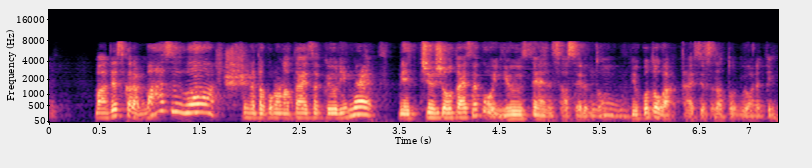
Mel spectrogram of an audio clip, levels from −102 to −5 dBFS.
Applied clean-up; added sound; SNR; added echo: neural mask model DeepFilterNet 3.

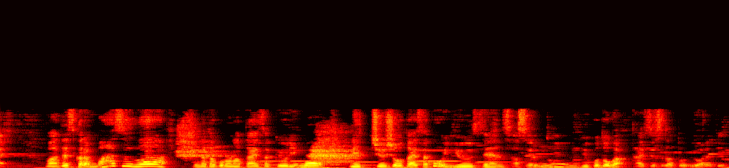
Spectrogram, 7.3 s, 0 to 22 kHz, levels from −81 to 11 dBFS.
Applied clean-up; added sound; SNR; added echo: classical method WPE with log-MMSE.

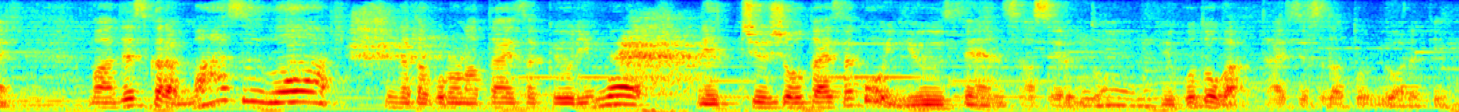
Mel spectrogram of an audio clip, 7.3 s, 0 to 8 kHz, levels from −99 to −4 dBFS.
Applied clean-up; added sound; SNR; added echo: none; Breathing; 14 dB; reverberation time 0.3 s.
